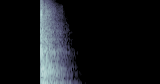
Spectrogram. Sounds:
explosion
gunfire

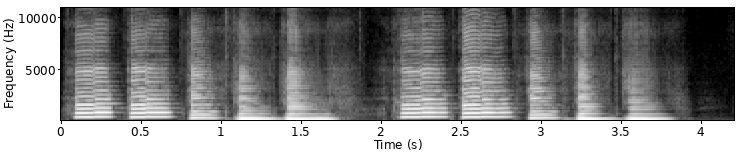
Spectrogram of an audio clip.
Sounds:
musical instrument
music
woodwind instrument

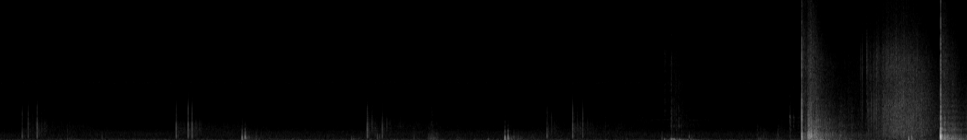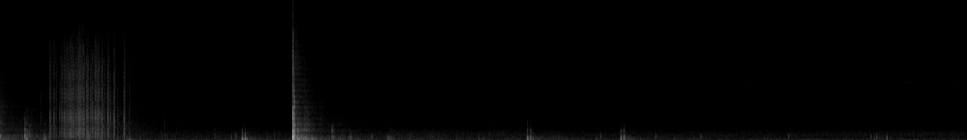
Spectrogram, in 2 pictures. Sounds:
fireworks
explosion

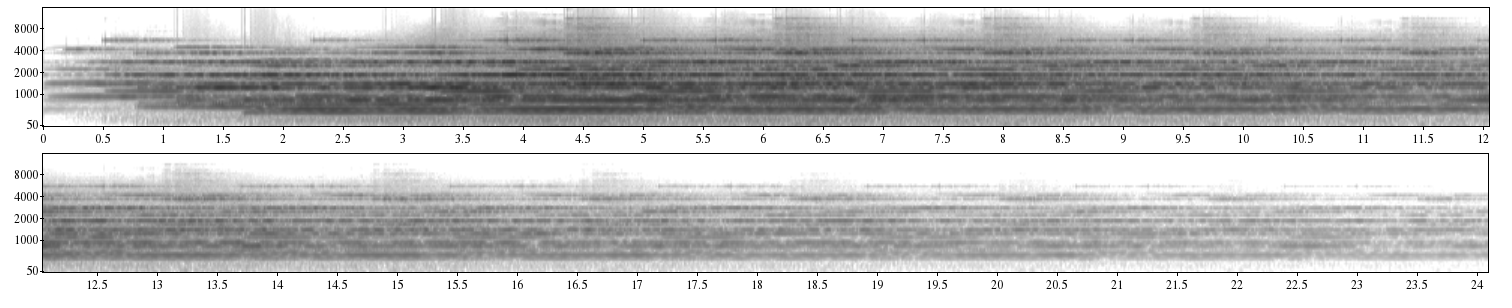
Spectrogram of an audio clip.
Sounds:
piano
musical instrument
keyboard (musical)
music

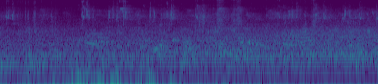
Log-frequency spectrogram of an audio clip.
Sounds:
wild animals
animal
bird

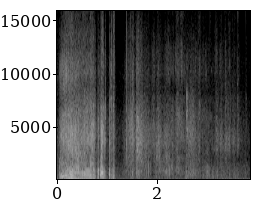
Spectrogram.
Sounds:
zipper (clothing)
home sounds

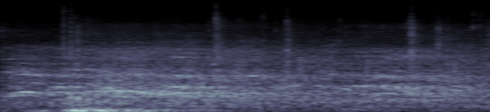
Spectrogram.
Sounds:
cheering
human group actions

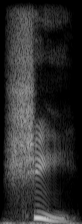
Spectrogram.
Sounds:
speech
human voice
woman speaking

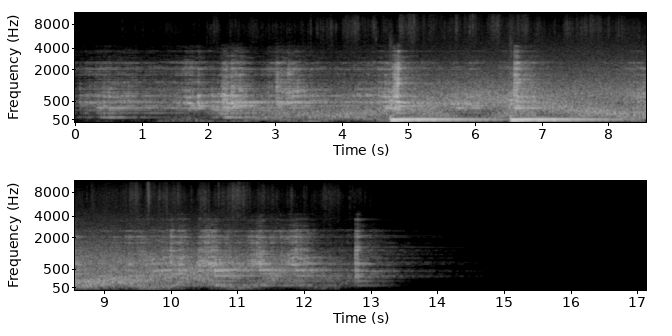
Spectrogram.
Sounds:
wind

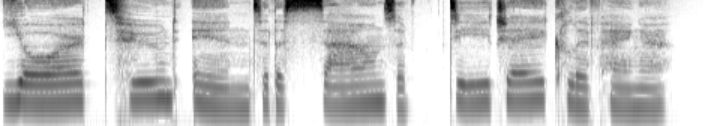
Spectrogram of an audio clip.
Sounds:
woman speaking
speech
human voice

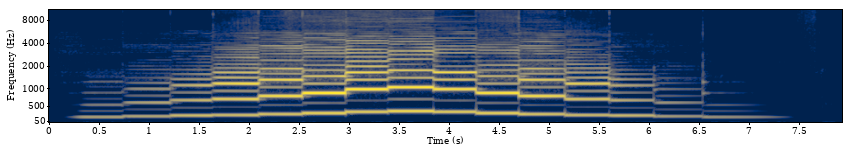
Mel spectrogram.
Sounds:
music
woodwind instrument
musical instrument

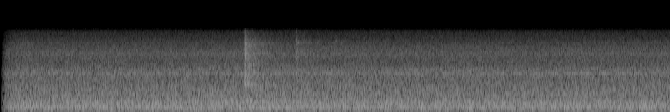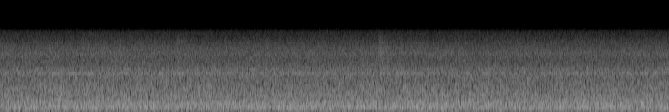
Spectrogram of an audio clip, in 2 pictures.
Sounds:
mechanisms

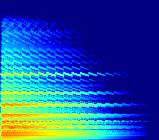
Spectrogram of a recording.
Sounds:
organ
music
keyboard (musical)
musical instrument

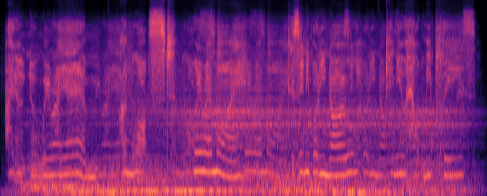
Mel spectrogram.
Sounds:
human voice

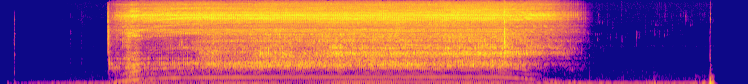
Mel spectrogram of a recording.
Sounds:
home sounds

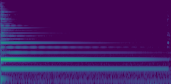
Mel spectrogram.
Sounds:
musical instrument
harp
music

